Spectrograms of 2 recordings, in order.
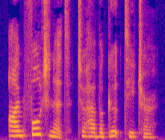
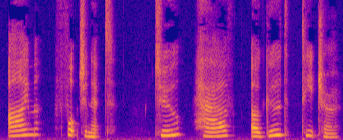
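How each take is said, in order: First: Said in the usual way. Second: Slow, word by word, with pauses between; slow read-aloud. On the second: Shown as a demonstration. Teacher models the example sentence for learners, slow reading. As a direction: read it slowly for learners to follow. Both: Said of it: "我们慢慢来读".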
